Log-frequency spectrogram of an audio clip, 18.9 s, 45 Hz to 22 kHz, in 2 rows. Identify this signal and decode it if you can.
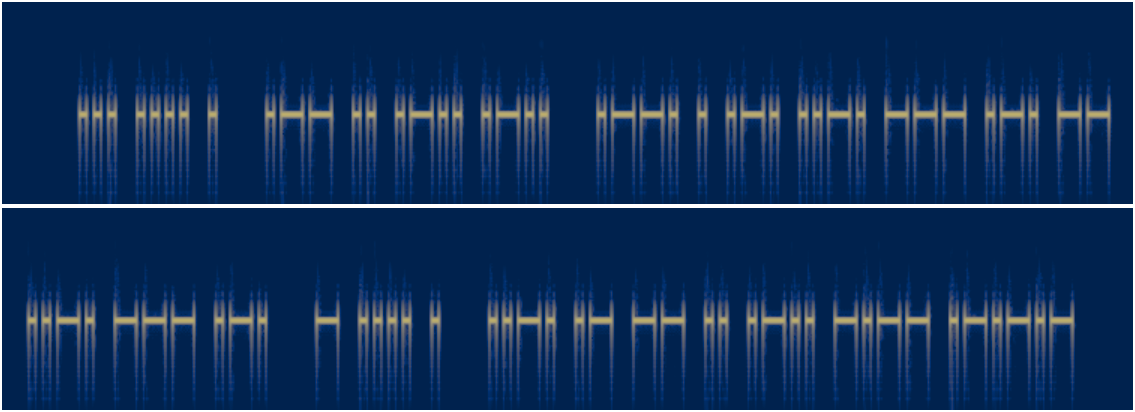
Morse code, heard as a keyed tone, about 20 wpm, 700 Hz. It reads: SHE WILL PERFORM FOR THE FAMILY.
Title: Sentences from Top 1000 Words - Review Part 5 - 20wpm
